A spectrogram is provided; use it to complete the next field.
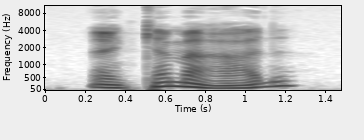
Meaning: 1. buddy, mate 2. comrade (companion or fellow socialist or communist)
- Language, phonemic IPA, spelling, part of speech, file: French, /ka.ma.ʁad/, camarade, noun, Fr-camarade.ogg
